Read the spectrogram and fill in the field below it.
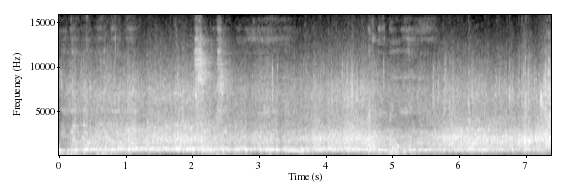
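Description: Church congregation clapping during a sermon by a Kinyarwanda-speaking pastor, a continuous dense wash of applause with faint tonal sounds running beneath it.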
